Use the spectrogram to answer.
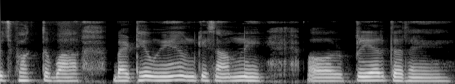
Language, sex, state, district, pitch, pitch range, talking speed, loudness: Hindi, female, Maharashtra, Chandrapur, 175 Hz, 160-185 Hz, 170 wpm, -15 LUFS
